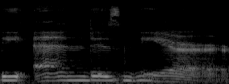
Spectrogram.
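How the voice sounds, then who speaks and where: Putting on a raspy character voice, a woman speaks at a medium pitch. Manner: ominous warning.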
